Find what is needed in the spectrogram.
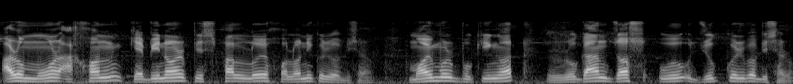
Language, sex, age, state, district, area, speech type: Assamese, male, 45-60, Assam, Charaideo, rural, read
